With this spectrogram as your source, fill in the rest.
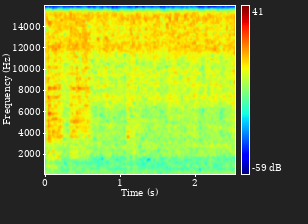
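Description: Half a cup of grated coconut roasts in a pan for mutton curry, a soft steady sizzle with light stirring scrapes throughout, fairly quiet and close.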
